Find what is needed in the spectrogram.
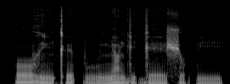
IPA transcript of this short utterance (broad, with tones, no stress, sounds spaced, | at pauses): oː˦ ɣ ĩ˨ kʼ ɪ˦ p uː˨ ɲ ã˦ ɡ i˦˨ ɡ eː˦˨ ʃ ʊ˦ k͡p i˦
